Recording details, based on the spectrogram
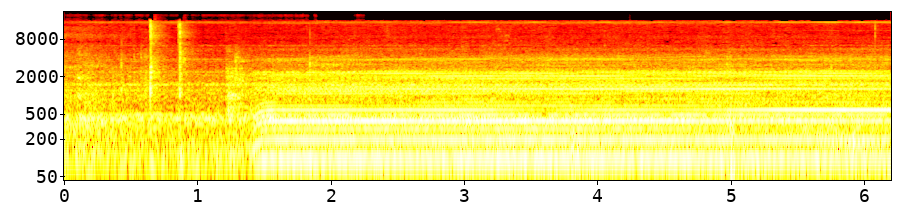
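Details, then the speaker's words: Worcester 38 CDI boiler in chimney sweep mode during flue gas analysis, turned down to minimum rate: a couple of clicks, then a smooth, even fan hum with a faint steady whine. Normal fan operation at minimum rate. "i turn the heating control knob you can hear it go down it's now minimum"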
